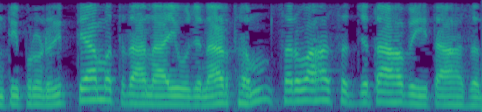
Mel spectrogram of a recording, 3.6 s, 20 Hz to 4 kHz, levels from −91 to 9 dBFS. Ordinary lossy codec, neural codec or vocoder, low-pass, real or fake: none; none; 3.6 kHz; real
